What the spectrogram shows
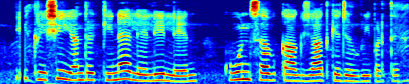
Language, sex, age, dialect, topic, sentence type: Maithili, female, 25-30, Angika, agriculture, question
